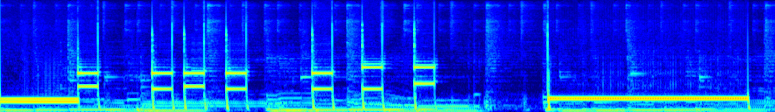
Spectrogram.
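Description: A steady dial tone gives way to a quick run of about ten touch-tone dialing beeps, each a short paired-pitch tone, followed by a long, loud single ringback-style tone. No voices.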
